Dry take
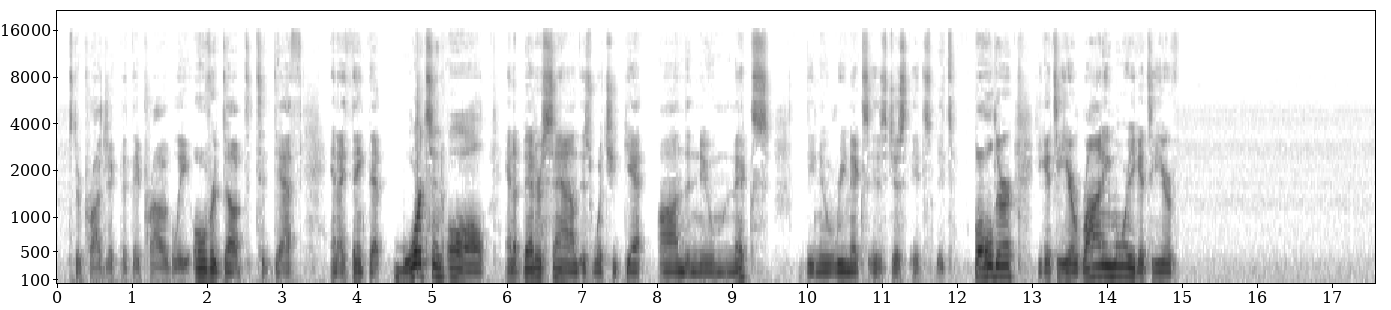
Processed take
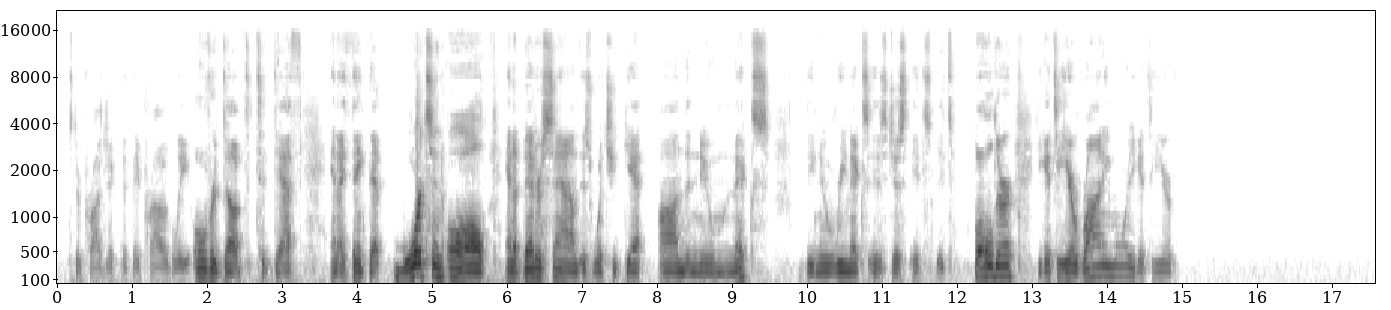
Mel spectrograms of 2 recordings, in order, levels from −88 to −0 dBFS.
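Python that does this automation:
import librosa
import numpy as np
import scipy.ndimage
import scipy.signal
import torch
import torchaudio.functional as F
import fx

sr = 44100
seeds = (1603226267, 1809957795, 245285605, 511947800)

y = fx.gain(x, sr, db=fx.line((1.5, -12.0), (2.37, -4.0), (5.28, -4.0), (5.64, 3.5), (6.58, -6.5), (13.66, -6.5), (14.12, -17.5)))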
